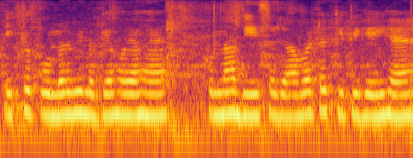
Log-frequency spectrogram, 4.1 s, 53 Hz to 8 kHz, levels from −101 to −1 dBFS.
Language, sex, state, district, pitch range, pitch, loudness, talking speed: Punjabi, female, Punjab, Fazilka, 200-210 Hz, 205 Hz, -12 LUFS, 175 wpm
